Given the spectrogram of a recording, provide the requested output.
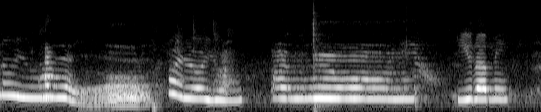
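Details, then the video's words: Siberian husky 'talking' in a series of drawn-out, tonal howl-like phrases with bending pitch, broken by a gravelly growl-like stretch, ending in short wavering yips. "Husky talking."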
